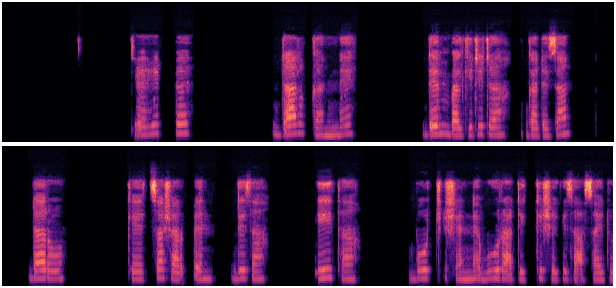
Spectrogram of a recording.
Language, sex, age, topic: Gamo, female, 25-35, government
